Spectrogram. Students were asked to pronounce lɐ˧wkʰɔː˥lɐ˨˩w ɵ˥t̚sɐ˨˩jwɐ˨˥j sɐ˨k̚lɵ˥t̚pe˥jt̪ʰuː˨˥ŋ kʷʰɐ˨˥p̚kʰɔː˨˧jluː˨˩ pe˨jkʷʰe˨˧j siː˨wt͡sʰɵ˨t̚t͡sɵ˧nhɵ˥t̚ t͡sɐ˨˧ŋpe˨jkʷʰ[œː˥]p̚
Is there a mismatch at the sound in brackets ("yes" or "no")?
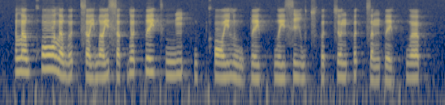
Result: no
